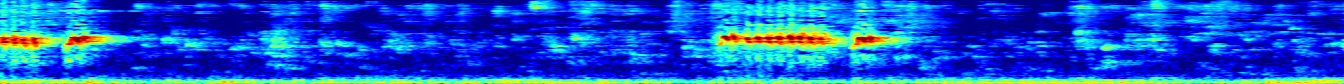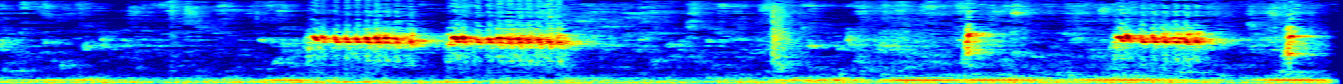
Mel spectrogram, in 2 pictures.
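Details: Yellow-vented bulbul song meant to provoke other bulbuls to reply and sing: short bubbly, gurgling phrases of about half a second, repeated after pauses of several seconds, with faint low hum beneath.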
